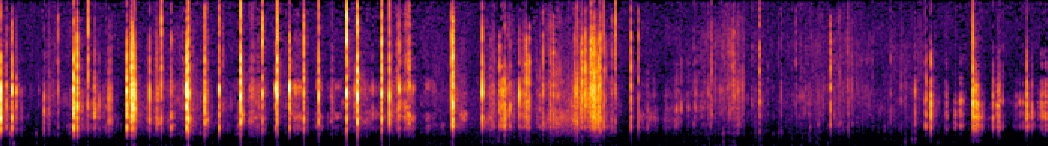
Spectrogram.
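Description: Small hollow metal thimbles worn on gloved fingertips are pattered and tapped against one another in front of microphones. The result is a quick, irregular run of dozens of bright, high metallic clicks with almost no low end, each dying away almost instantly. A denser, rustling cluster comes near the middle, then the taps turn softer and sparser before a few sharper clicks at the end.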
